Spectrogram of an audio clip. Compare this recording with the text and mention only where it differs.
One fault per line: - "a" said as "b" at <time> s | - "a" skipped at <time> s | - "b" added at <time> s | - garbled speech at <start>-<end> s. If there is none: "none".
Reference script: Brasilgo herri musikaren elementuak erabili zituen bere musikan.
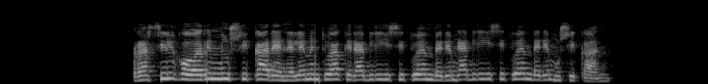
- "erabili zituen bere" added at 4.6 s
